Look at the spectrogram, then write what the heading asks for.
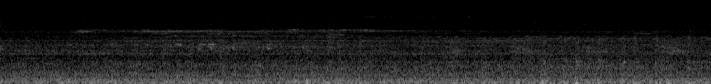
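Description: Double-deck electric suburban train pulling into a station, a steady rumble of wheels on rails. A faint high squeal starts about a second in and fades out around four seconds in.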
